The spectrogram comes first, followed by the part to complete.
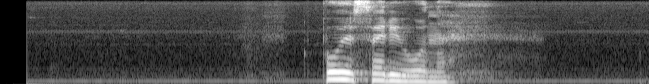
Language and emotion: Russian, neutral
